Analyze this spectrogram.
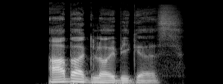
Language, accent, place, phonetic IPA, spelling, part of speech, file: German, Germany, Berlin, [ˈaːbɐˌɡlɔɪ̯bɪɡəs], abergläubiges, adjective, De-abergläubiges.ogg
- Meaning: strong/mixed nominative/accusative neuter singular of abergläubig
